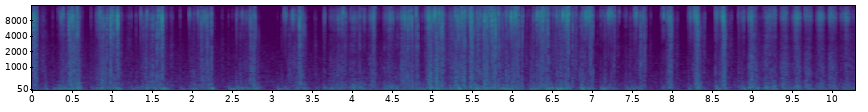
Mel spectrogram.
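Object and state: Rock-salt lamp scratched with fingernails.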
